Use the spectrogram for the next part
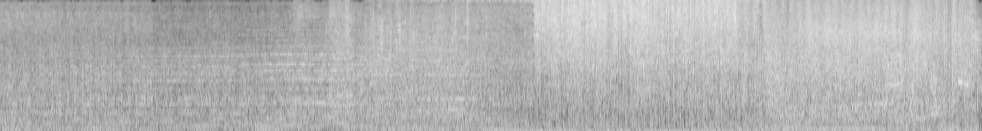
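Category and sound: impact, semi-automatic gunfire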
